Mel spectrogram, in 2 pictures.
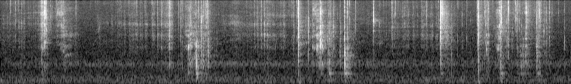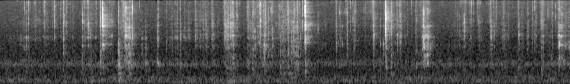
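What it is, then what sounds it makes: Bar soap being sliced. A solid square cream-colored L'Occitane bar soap, held in the hand, is sliced with a box cutter blade, with shavings falling off. Quiet, crisp, bright scraping cuts and sharp clicks repeat irregularly throughout over a soft hiss, each one dying away almost instantly.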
